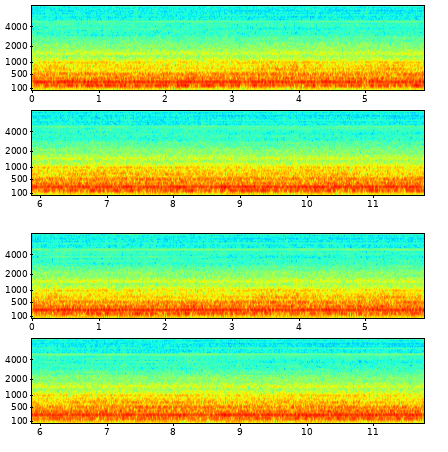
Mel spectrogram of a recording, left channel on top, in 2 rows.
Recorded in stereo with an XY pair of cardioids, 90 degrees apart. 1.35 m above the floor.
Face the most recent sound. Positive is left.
turn(degrees=50)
